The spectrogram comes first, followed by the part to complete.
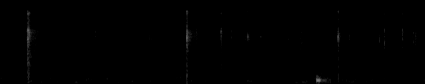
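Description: Faint typing on a computer keyboard: scattered key clicks, sparse at first and coming quicker in the second half, with a few sharper strokes.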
